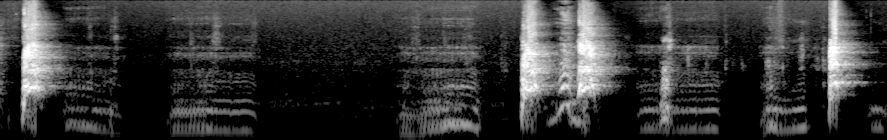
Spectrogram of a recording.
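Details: A corgi that hates the toilet brush gives long, low rumbling growls, each about a second, broken by sudden loud, harsh barks, some doubled in quick succession.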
